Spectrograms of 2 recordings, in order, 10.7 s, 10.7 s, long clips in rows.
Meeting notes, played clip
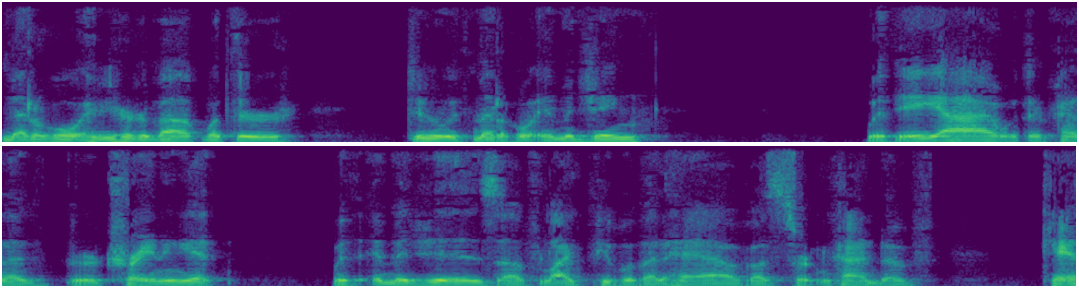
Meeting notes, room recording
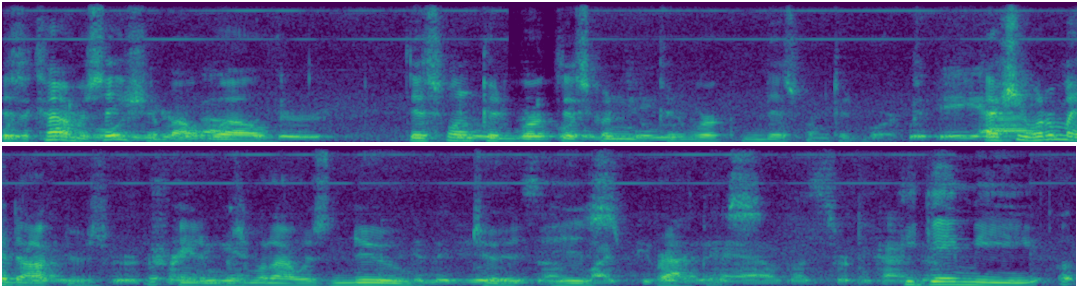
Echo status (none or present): present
